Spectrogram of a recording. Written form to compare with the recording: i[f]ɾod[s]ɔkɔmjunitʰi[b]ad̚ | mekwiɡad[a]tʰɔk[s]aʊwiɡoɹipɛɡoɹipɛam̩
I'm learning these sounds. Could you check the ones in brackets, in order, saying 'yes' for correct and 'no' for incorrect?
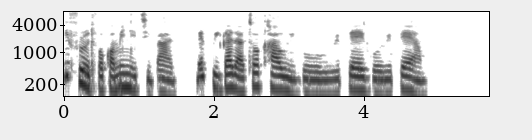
yes, no, yes, yes, no

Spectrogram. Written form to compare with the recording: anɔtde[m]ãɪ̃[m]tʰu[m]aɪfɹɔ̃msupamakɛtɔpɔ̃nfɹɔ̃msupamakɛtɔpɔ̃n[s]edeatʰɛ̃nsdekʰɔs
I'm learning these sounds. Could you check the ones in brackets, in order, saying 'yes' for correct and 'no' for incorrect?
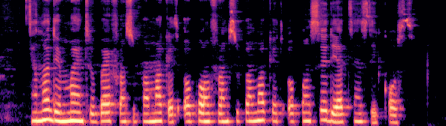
yes, no, no, yes

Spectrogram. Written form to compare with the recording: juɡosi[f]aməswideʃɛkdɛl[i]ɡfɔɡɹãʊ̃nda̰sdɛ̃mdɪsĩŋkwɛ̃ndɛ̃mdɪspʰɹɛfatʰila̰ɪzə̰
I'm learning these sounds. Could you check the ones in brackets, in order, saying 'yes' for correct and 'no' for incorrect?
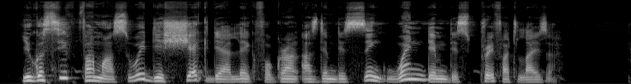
yes, no

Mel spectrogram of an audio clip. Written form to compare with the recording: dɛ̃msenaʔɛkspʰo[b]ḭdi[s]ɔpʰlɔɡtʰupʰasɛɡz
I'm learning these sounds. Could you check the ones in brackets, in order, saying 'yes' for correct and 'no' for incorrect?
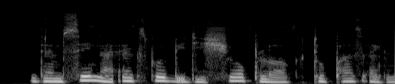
yes, no

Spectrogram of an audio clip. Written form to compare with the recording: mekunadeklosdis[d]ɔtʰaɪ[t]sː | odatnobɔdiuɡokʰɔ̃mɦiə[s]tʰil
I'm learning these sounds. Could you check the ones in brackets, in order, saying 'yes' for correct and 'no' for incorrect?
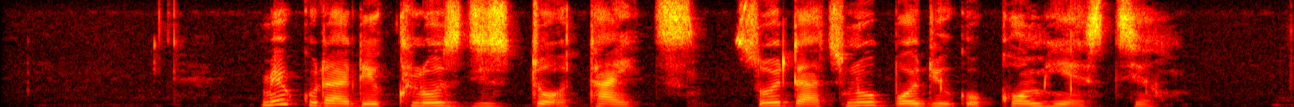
yes, yes, yes

